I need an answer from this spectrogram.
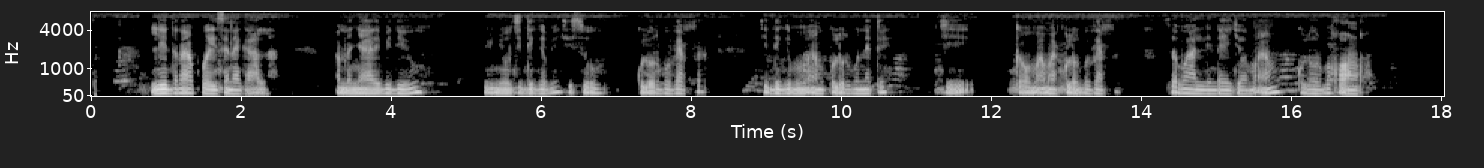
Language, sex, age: Wolof, female, 36-49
